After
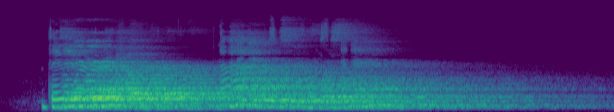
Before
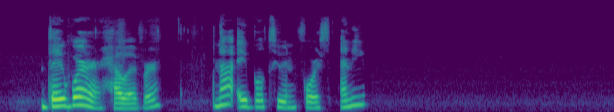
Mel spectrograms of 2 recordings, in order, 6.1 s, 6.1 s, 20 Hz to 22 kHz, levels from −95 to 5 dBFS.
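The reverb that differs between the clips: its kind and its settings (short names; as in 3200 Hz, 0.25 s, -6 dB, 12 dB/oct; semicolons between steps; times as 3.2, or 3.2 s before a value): plate-style reverb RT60 4.6 s, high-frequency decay 0.25×, pre-delay 90 ms, DRR -10 dB; gain -13.5 dB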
